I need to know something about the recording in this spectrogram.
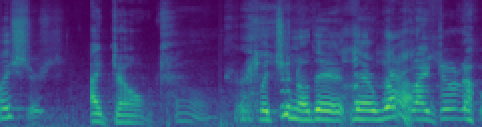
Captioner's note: laughs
